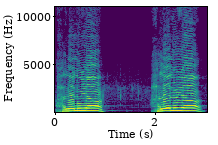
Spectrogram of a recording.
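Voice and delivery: loud, high, drawn-out hallelujah; hallelujah shout. Real, not acted. Preacher rousing the congregation with a loud drawn hallelujah. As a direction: lift the church with a slow ringing hallelujah.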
